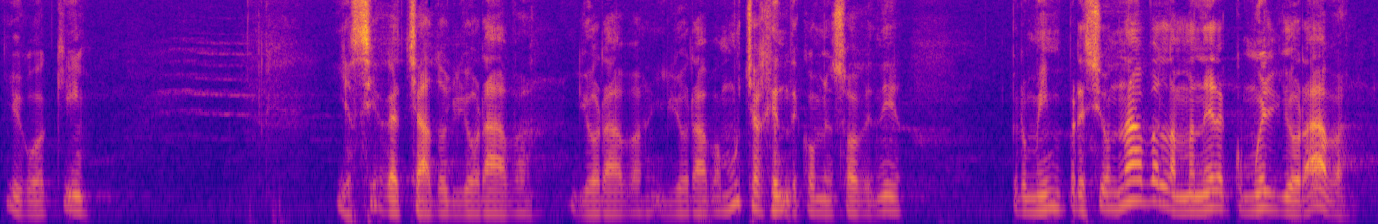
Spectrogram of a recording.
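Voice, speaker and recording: A male pastor telling a story in a sermon, swinging from hushed to loud. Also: medium pitch, normal speed, big-room sound.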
